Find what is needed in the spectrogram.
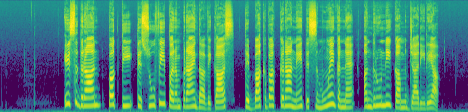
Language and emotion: Dogri, neutral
